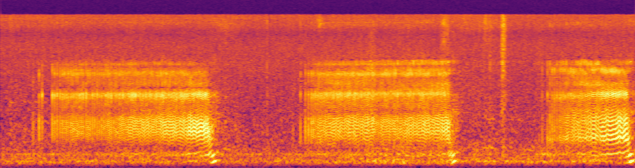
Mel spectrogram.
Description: Goat snoring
